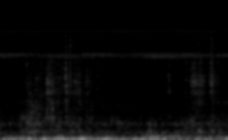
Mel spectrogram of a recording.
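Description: Faint rustling and small clicks of a hand rummaging inside a plastic water jug for bullet fragments, over a low wind rumble on the microphone.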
